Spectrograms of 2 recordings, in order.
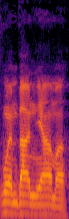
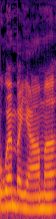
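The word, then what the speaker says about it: Wembanyama: Yeah, it's got an N and like on the in the media guide it's pronounced Wimanyama. Wimanyama. I think I do that sometimes and sometimes I just go wimbeayyama.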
